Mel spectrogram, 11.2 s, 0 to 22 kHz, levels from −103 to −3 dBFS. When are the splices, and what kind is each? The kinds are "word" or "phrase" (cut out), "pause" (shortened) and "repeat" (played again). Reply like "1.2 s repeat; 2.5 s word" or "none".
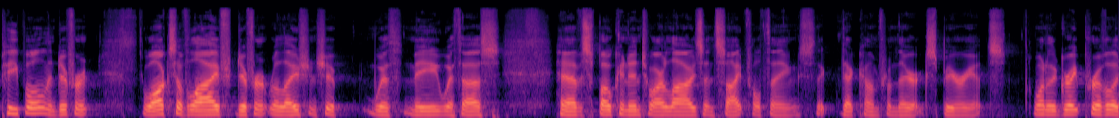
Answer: none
